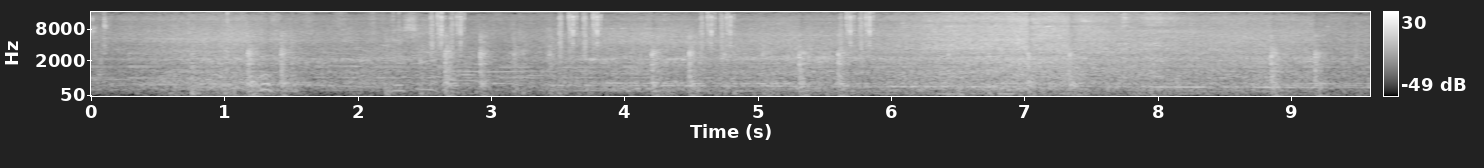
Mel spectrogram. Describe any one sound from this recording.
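A train's wheels clatter and squeal on the rails.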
